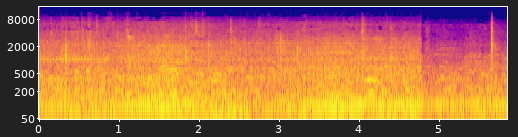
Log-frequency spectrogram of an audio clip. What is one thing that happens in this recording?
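An ambulance engine rumbles as it drives slowly past.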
